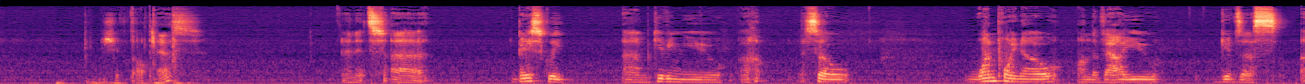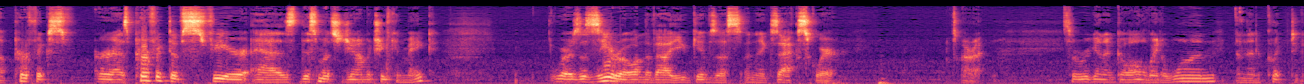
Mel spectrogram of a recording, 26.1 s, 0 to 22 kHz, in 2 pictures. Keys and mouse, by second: 1.3 alt+shift+s, 25.3 click.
